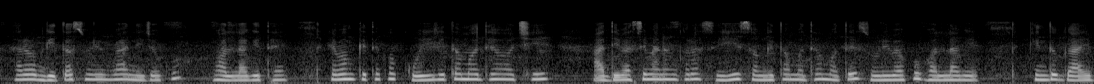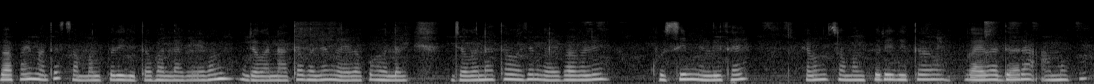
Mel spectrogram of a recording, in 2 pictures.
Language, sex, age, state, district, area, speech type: Odia, female, 30-45, Odisha, Subarnapur, urban, spontaneous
